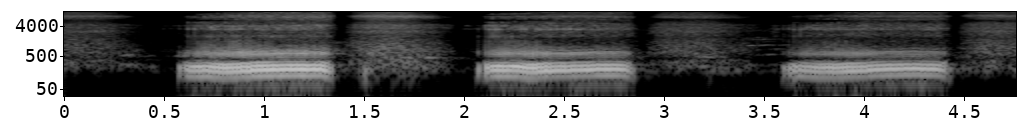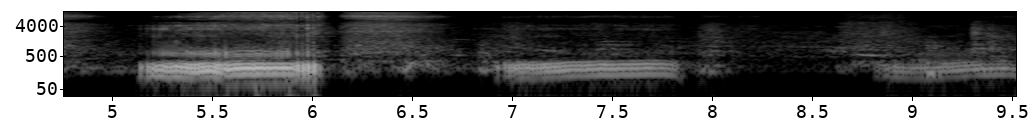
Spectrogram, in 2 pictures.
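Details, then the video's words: A bulldog snoring loudly, with deep, rasping, buzzy snores about every second, in a steady rhythm of strong inhaled rumbles with short gaps between them, fading somewhat toward the end. "Bulldog snores (loud)"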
